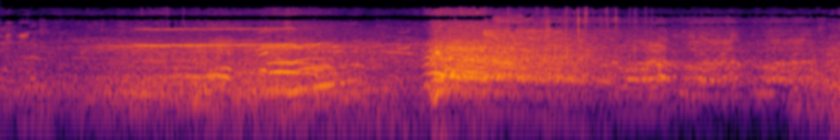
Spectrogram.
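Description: Football stadium crowd building in noise as a penalty is taken, then a sudden loud roar of cheering about five seconds in as the penalty is scored, easing off slowly.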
